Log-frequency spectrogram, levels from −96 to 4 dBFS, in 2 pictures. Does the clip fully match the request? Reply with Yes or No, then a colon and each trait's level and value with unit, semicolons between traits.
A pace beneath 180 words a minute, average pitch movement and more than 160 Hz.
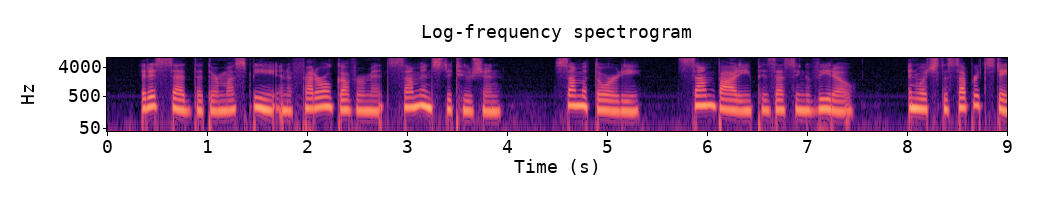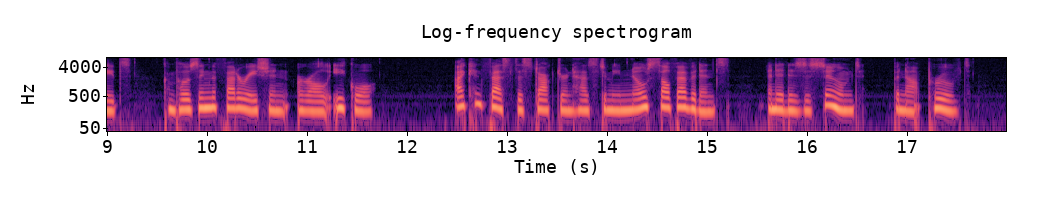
Yes: average, 160 wpm; average, 3.3 semitones; high, 190 Hz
